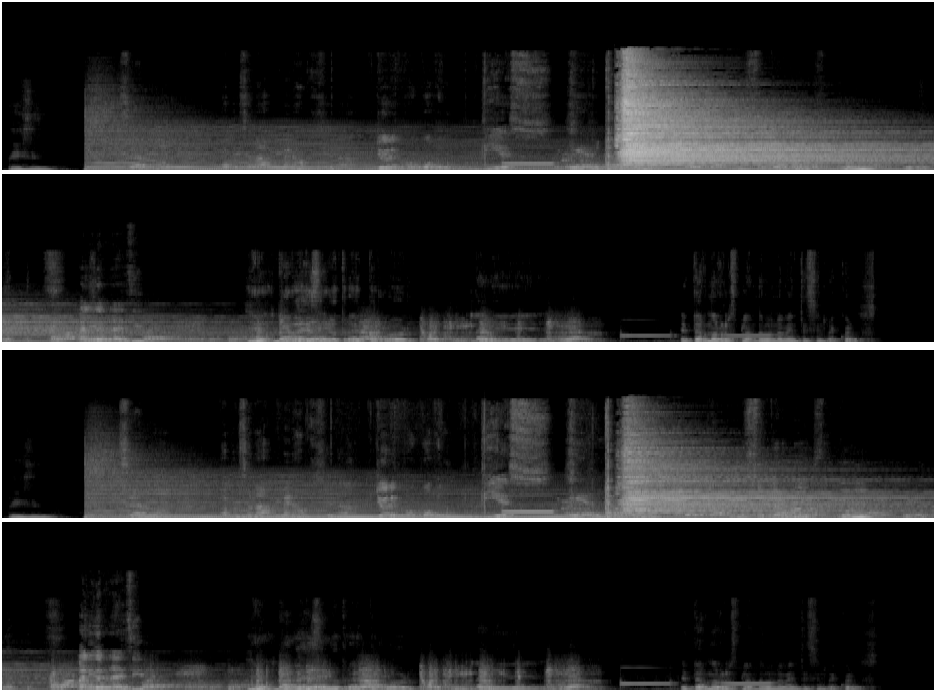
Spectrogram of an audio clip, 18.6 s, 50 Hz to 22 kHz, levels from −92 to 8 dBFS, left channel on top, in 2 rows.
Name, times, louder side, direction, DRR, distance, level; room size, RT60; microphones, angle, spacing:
voice 1, 0.1-0.5 5.7-6.6 9.1-10.3 10.6-10.9 11.7-13.4 14.0-14.9 16.1-18.0, left 1 dB, 55° left, 0.7 m, -46 dB
sound 1, 0.8-6.7, right 3 dB, 15° right, 0.5 m, -47 dB
voice 2, 1.2-1.8 2.2-5.9 7.1-8.8 10.1-10.8, right 2 dB, 60° right, 0.8 m, -45 dB
Telephone, 5.0-9.3 9.8-13.2 13.5-16.0 16.5-17.0, right 2 dB, 85° right, 0.8 m, -47 dB
sound 2, 6.1-11.3, left 11 dB, 75° left, 0.3 m, -31 dB
5.2 x 2.0 x 3.3 m
head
